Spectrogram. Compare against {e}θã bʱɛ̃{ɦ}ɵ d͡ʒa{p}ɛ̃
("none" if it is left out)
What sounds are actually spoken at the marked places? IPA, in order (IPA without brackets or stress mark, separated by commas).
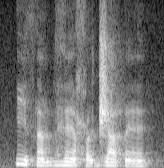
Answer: i, ħ, p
